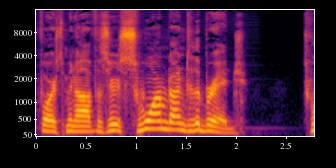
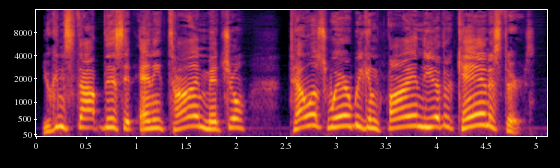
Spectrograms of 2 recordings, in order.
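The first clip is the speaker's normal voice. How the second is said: higher, firm and condescending; agent's character voice; 11 semitones higher than usual. Acted. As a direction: talk down to him coolly. Agent Merritt pressing Mitchell.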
